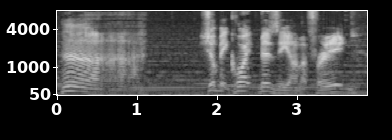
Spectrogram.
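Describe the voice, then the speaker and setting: A man playing a creaky, commanding investigator. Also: mid-range voice, animated, slow pace, bright, forceful tone, faint music behind, full character voice. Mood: smoothly authoritative. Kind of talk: audio drama acting.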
